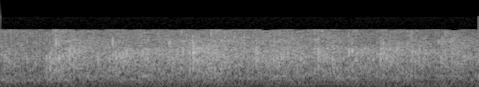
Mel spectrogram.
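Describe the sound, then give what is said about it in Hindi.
An audience at a Rajyoga gathering on the Gyan Sarovar campus applauds itself: a soft, even patter of many hands clapping, sustained at a steady low level for the whole stretch. “एक जोरदार करतल ध्वनि स्वयं ही स्वयं के लिए कर लीजिए।”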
